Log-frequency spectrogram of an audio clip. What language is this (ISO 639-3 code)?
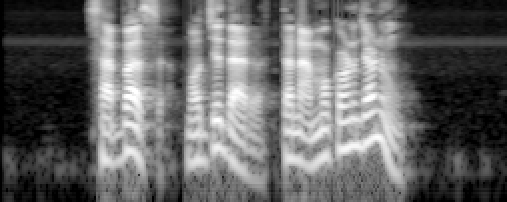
ori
